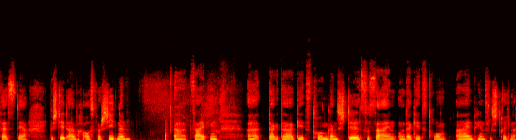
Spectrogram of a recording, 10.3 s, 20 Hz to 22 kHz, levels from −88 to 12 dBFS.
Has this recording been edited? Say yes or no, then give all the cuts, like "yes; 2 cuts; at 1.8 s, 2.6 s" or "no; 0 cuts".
no; 0 cuts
